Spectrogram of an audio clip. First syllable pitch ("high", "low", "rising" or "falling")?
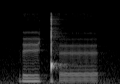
high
